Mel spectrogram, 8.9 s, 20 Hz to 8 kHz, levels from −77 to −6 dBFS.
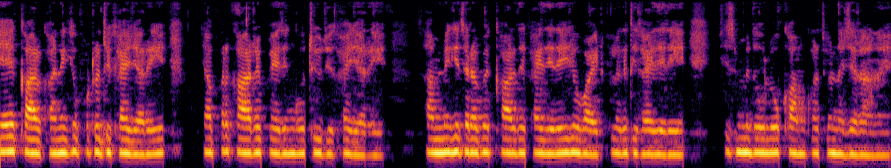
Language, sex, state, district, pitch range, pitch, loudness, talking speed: Hindi, female, Chhattisgarh, Balrampur, 195-210 Hz, 205 Hz, -18 LUFS, 310 wpm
